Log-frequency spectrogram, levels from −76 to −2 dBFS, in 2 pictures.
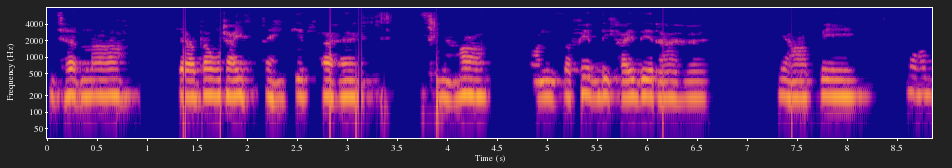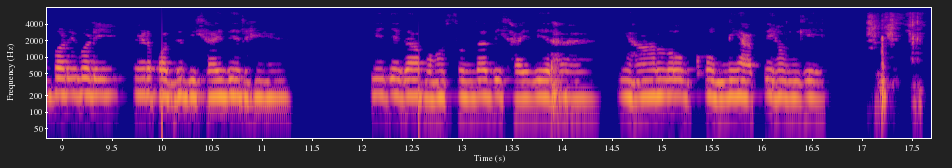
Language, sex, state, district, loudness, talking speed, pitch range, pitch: Hindi, female, Chhattisgarh, Balrampur, -28 LUFS, 120 wpm, 185-200 Hz, 190 Hz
